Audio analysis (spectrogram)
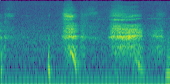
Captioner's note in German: lacht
